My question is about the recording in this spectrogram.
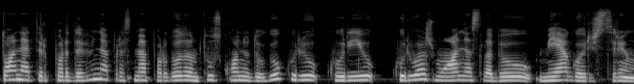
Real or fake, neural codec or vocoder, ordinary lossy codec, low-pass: real; none; AAC, 96 kbps; 14.4 kHz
